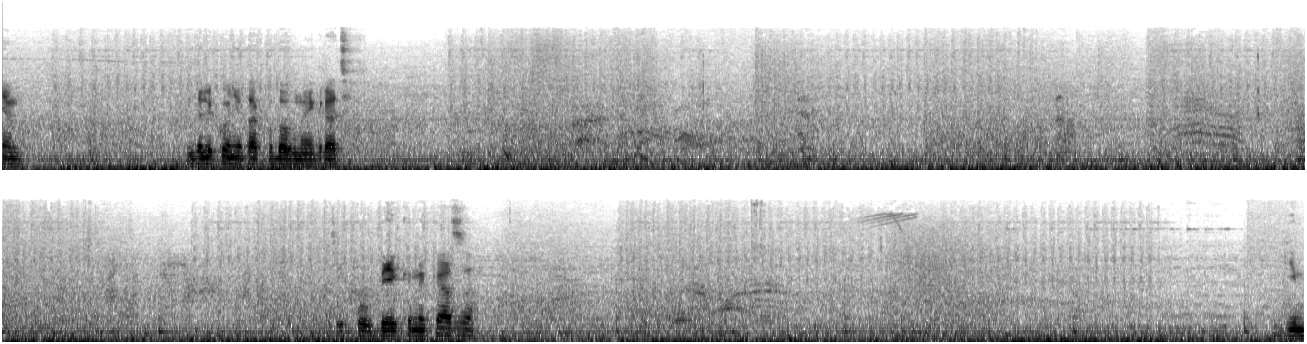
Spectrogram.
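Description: A heavy machine gun fires rapid bursts.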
